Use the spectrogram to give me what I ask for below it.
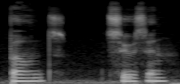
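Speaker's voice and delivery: ordinary delivery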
